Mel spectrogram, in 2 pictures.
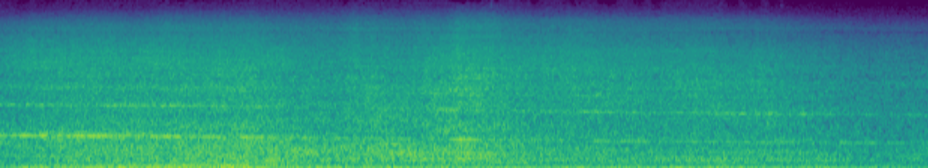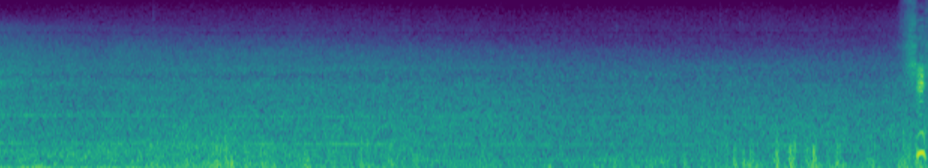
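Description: An airliner at takeoff thrust at Heathrow rolls past with a loud, broad engine roar carrying the raspy buzzsaw tone, strongest early and fading steadily as it departs, heard alone with no talk.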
